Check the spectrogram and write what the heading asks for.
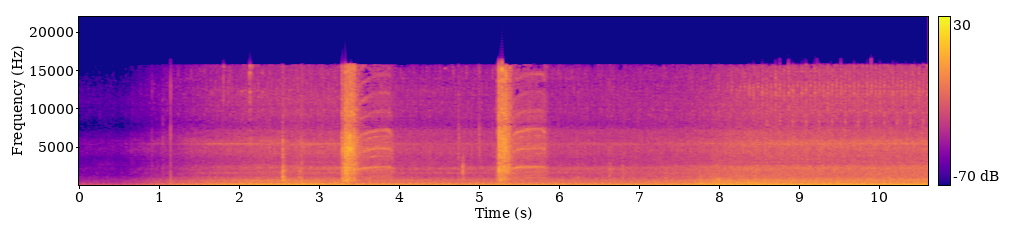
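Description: Hyundai Grandeur XG's gasoline V6 engine idling steadily, heard under the open hood. Two brief high-pitched squeaks come through it about two seconds apart, near the middle.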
